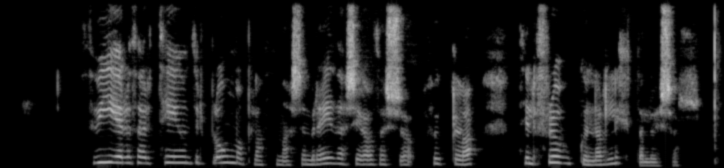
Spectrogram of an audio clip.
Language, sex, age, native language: Icelandic, female, 20-29, Icelandic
